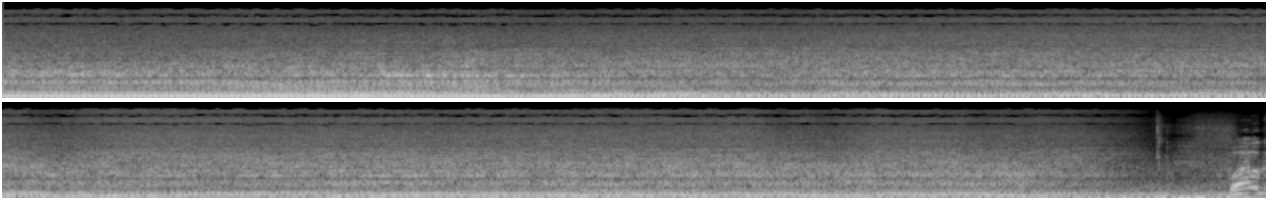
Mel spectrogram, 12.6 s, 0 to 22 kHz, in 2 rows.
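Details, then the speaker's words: Ferrari 360 Challenge Stradale Spider V8, first fire-up after plenum chamber refitted with gaskets and coolant leaks fixed: deep, even rumble holds steady with no misses, ticks or knocks; normal running. "it's running and it sounded absolutely epic"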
